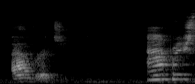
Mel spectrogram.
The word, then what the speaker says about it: average: foreign sometimes not pronounced average silent a average different silent e friend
